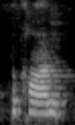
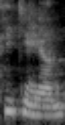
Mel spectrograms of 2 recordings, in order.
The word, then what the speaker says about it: pecan: Now, this is a pecan praline, which is how you say it. It's not pecan. Pecan.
